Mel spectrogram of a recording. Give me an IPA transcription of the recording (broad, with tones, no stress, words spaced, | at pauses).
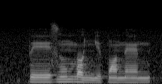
peː˧zũ˦mɾɔ˧ ɲe˨pɔ̃˧nɛ̃˧n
